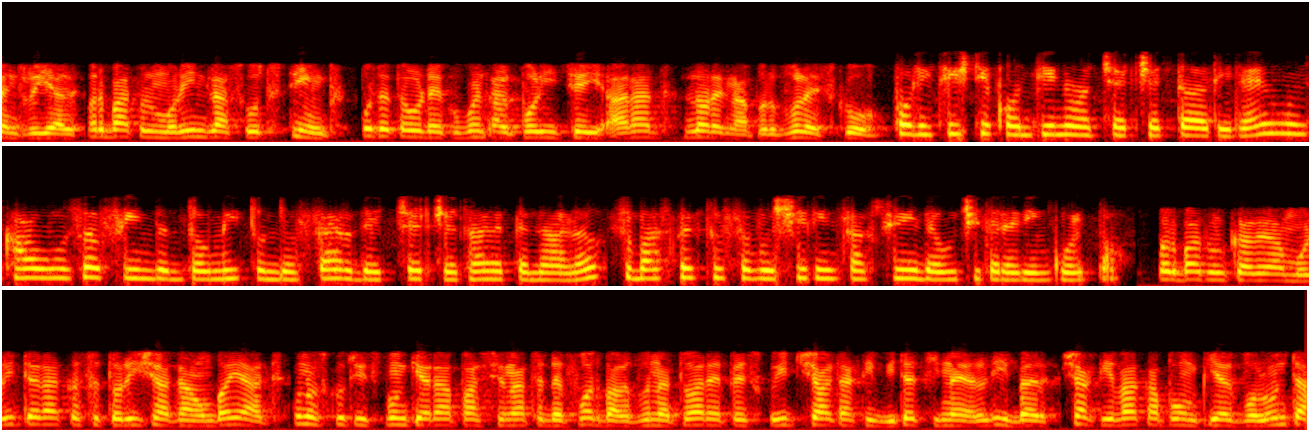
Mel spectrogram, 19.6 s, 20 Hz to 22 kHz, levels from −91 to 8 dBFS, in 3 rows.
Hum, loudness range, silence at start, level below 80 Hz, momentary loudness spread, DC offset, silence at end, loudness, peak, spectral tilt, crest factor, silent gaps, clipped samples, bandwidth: none; 2 LU; 0 s; -66 dBFS; 4 LU; under 0.1%; 0 s; -23 LUFS; -6 dBFS; -8 dB/octave; 16 dB; none; under 0.1%; 5.2 kHz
